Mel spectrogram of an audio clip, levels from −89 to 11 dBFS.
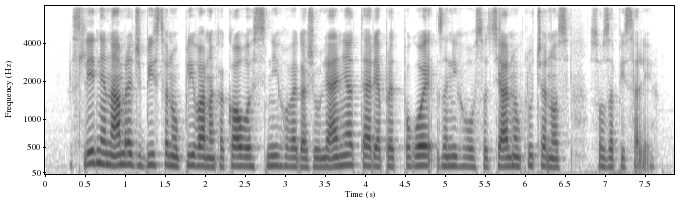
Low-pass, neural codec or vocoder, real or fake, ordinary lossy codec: none; none; real; none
